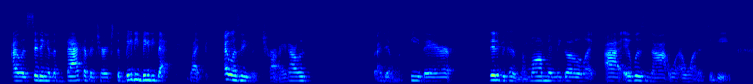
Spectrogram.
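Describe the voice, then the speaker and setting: Speaking at a fairly quick pace, a woman of medium pitch keeps a fairly even intonation while her loudness swings widely. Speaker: podcast host. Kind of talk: faith podcast monologue. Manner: stumbling, self-correcting; conversational, casual.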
